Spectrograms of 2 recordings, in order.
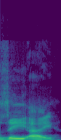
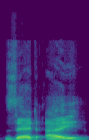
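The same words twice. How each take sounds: First: The letter Z is said as zee. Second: The letter Z is said as zed.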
